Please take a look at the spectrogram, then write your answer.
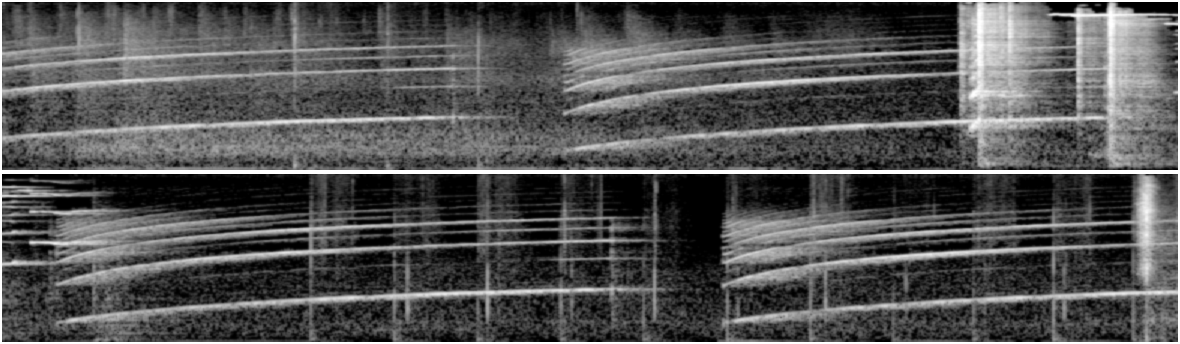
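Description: A wailing electronic alarm rings in the Life Is Strange video game, loud and close, with repeated rising sweeps that climb and hold, broken by sharp clattering bursts midway.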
